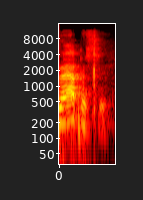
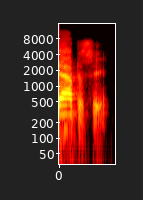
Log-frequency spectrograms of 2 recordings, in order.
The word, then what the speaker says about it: Appice: yeah so that's because we pronounce it differently we didn't go over that yeah yeah cause i see a piece and he says apushy i say apathy and we have an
